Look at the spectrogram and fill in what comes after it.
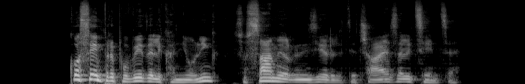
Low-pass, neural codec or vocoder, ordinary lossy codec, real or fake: none; none; none; real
